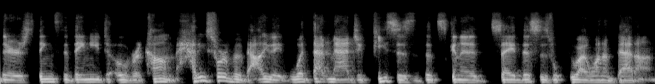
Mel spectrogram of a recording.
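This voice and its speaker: Here is a man with an ordinary speaking voice. His pitch varies in an ordinary way. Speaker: podcast host. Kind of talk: interview.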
